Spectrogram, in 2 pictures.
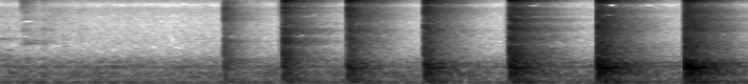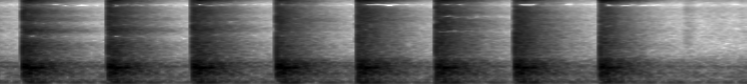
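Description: Short-handled sledge hammer striking a steel anchor bolt in a concrete floor: about fifteen quick, even blows, roughly two and a half a second, each ringing briefly, starting about a second in.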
